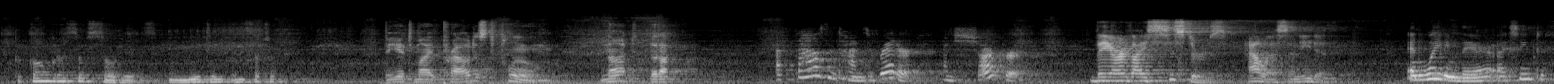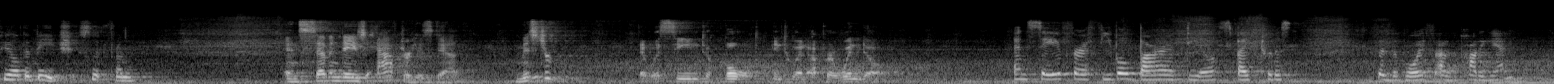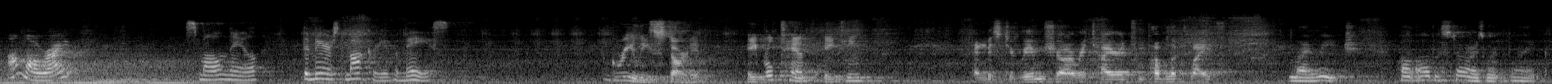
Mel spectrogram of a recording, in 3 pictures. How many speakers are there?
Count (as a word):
eight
